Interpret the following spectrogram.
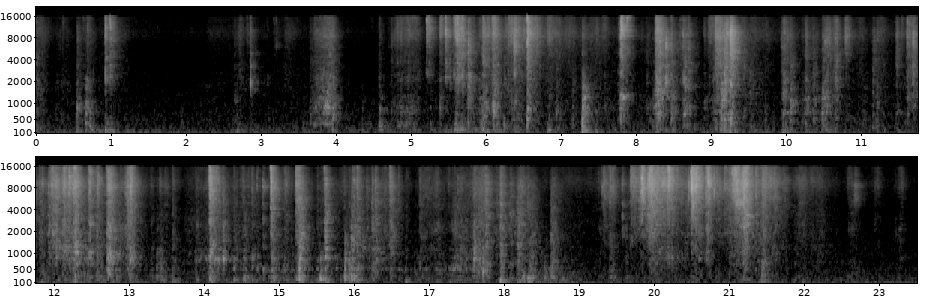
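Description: Trading-card packs being torn open and the cards handled: repeated crinkling and rustling of wrappers and card stock, in short bursts, loudest near the end.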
